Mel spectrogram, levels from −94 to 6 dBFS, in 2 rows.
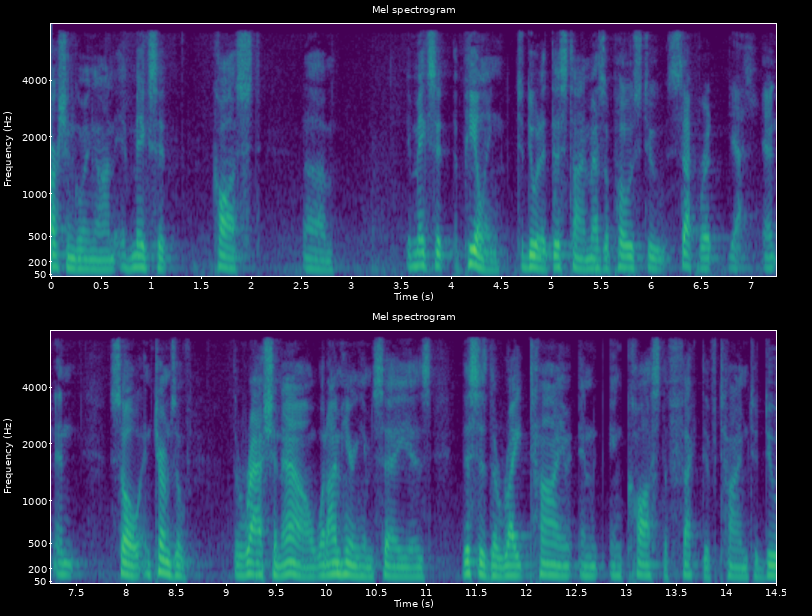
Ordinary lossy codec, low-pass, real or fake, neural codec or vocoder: MP3, 64 kbps; 7.2 kHz; real; none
